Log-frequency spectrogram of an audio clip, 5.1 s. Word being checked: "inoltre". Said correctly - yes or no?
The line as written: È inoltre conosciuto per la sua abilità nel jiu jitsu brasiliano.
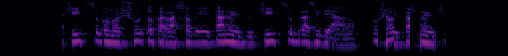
no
